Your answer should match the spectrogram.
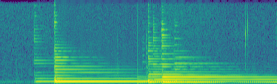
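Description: Clarsach (Scottish harp) strings plucked one at a time: a note about half a second in and a higher one about a second in, both left ringing. It is a beginner slowly picking out the first phrase of a lullaby.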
